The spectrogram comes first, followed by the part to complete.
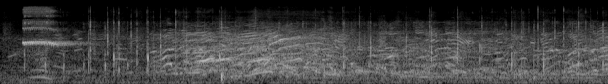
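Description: A short, shrill whistle blast just after the start, signalling the start of a race, followed from about a second and a half in by many high voices shouting and cheering over one another.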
